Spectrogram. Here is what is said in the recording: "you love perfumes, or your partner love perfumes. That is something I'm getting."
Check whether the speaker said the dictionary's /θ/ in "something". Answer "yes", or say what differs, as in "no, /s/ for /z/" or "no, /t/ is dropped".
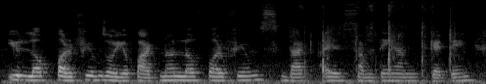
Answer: no, /t/ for /θ/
